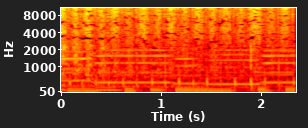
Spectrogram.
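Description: Latex balloons being rubbed by hand against each other, over background music with a steady beat.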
